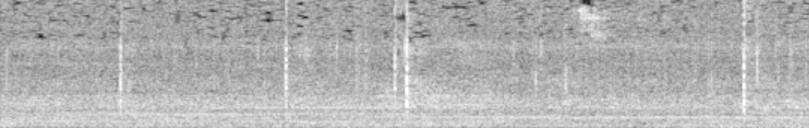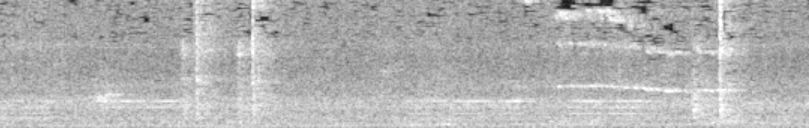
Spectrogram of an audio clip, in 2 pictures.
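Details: Steady low motor hum with occasional clicks as the non-invasive blood pressure (NIBP) cuff of an ICU vital-sign patient monitor inflates during a demonstration measurement.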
